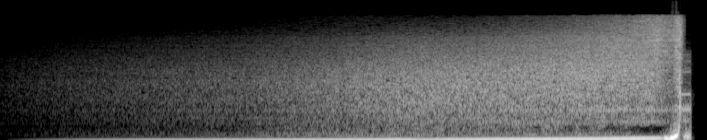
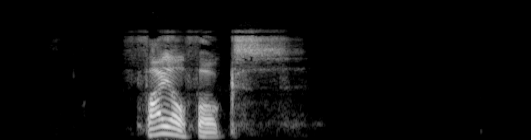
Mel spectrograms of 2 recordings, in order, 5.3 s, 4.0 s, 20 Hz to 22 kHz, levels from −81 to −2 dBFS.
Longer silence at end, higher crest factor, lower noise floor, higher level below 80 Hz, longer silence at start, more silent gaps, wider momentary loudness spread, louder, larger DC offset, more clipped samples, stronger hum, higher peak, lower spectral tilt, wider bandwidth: second, 0.1 s vs 1.8 s; about the same, 18 dB vs 22 dB; second, -51 dBFS vs -80 dBFS; first, -22 dBFS vs -76 dBFS; second, 0.7 s vs 1.05 s; neither; first, 24 LU vs 15 LU; about the same, -17 LUFS vs -19 LUFS; neither; neither; neither; about the same, 0 dBFS vs -2 dBFS; about the same, -3 dB/octave vs -2.5 dB/octave; first, 14.5 kHz vs 9.6 kHz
